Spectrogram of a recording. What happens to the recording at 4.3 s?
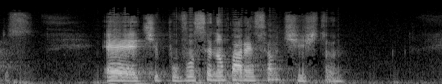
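At 4.3 s the block size mismatch (padded) is still running, as it does throughout. Each short block is padded with zeros, causing a 91.9 Hz buzz and playback at 0.919 speed, timbre unchanged.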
